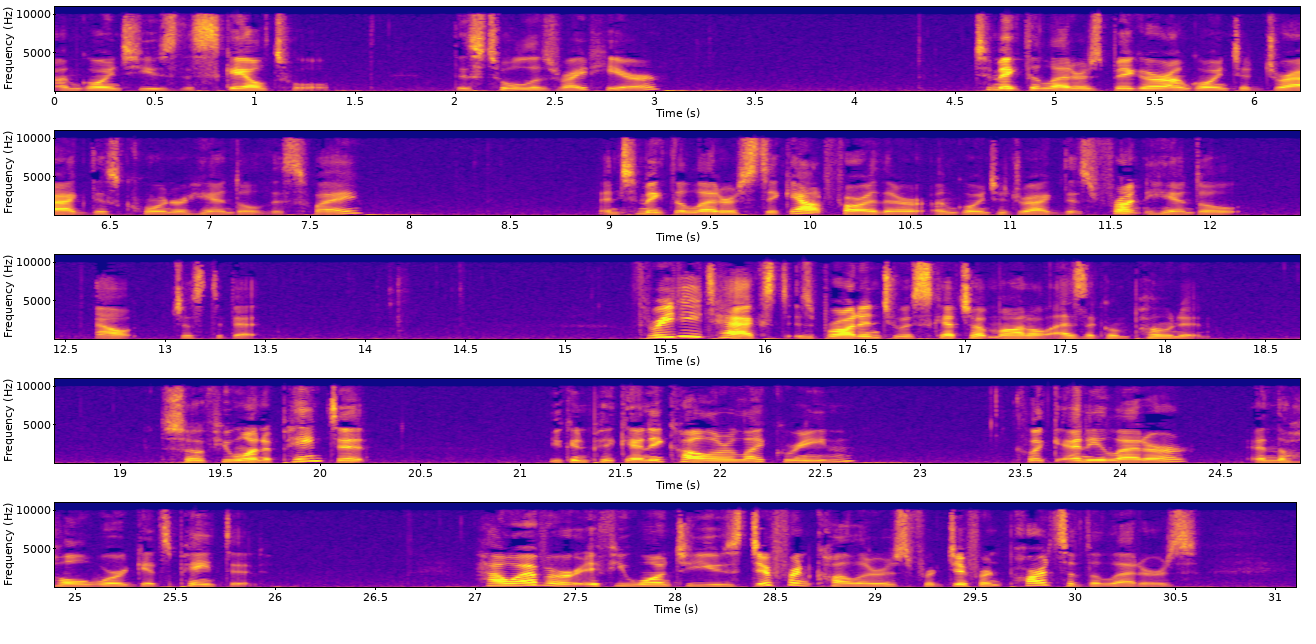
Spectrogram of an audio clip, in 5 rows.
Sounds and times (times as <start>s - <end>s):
Narration, monologue: 0.0s - 31.1s.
